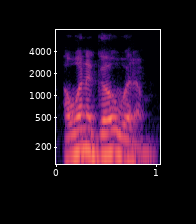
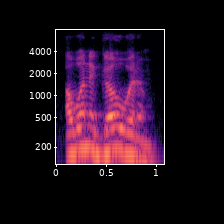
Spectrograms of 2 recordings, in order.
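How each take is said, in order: First: The words are reduced the most. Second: The words are reduced the most.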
